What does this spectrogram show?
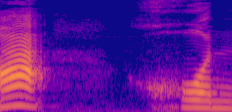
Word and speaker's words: คน: ควาย กับ น หนู แต่ เรา อ่าน ออก เสียง สระ โอะ เหมือน เดิม นะ คะ ค โอะ น จึง เกิด เป็น คำ ว่า คน แบบ นี้ นั่น เอง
